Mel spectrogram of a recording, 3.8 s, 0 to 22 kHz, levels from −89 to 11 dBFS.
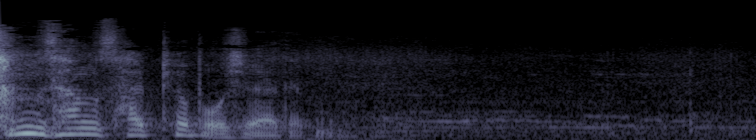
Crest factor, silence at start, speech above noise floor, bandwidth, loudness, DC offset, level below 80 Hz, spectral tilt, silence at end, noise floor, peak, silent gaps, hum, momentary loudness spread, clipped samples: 24 dB; 0 s; 24 dB; 12 kHz; -36 LUFS; under 0.1%; -70 dBFS; -4.5 dB/octave; 0.75 s; -61 dBFS; -14 dBFS; none; none; 25 LU; under 0.1%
